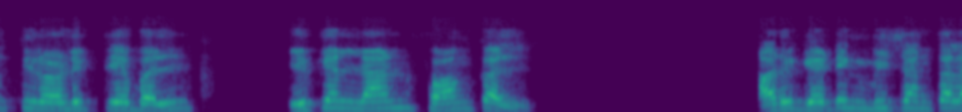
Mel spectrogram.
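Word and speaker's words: FONCL: in the whole periodic table, you can learn Fonkel. Are you getting which uncle I'm talking about? I am talking about Fonkel. Name of uncle is Fonkel.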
